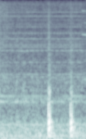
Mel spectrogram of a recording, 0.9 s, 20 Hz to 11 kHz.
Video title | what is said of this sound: Nyobain: Nissan Livina X-Gear 1.5 CVT 2014 - Ternyata boleh juga mobil ini | plastiknya lumayan tebal gitu ya. Jadi kualitasnya ok lah.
